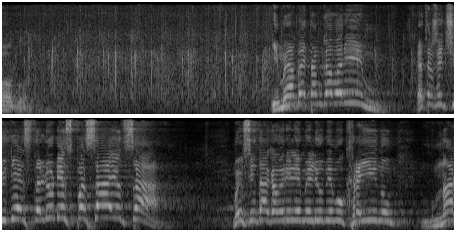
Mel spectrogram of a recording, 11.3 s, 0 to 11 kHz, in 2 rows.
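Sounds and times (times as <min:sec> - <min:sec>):
speech: 0:00.0 - 0:00.6, 0:03.4 - 0:07.8, 0:08.5 - 0:11.2
applause from a congregation at a church service: 0:00.0 - 0:06.1.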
